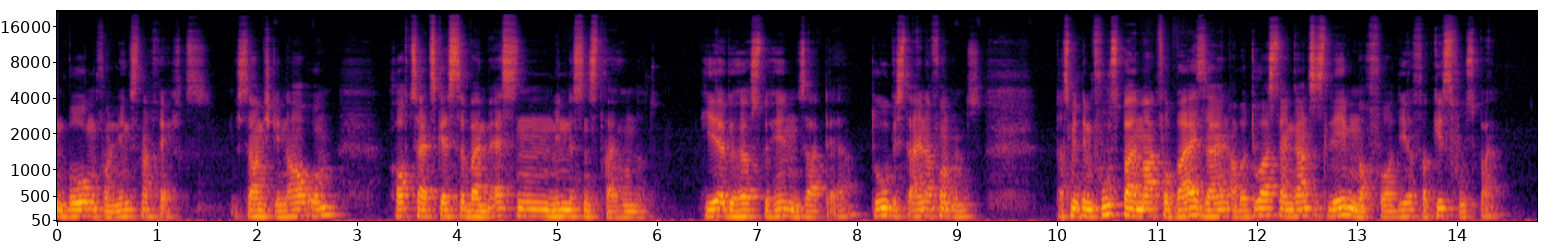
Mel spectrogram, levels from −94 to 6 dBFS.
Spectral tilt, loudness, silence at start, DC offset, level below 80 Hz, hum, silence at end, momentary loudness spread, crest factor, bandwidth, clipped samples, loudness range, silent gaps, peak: -6 dB/octave; -20 LUFS; 0 s; under 0.1%; -56 dBFS; none; 0.05 s; 14 LU; 16 dB; 19 kHz; under 0.1%; 5 LU; none; -2 dBFS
